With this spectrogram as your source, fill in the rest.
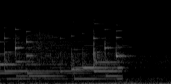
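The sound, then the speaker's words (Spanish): A phone ringtone plays a short melodic chime, a few bright electronic tones stepping up and down in quick succession, with no voices over it; the phone rings even though it was set to silent mode. “Fíjate que no sé, tenía el teléfono en silent mode, pero como que, como que no le importó.”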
